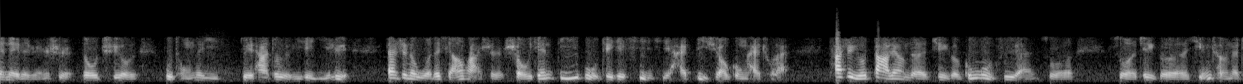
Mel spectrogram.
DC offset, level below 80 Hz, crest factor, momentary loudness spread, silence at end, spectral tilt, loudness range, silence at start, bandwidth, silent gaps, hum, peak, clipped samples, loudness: under 0.1%; -68 dBFS; 20 dB; 10 LU; 0 s; -2 dB/octave; 3 LU; 0 s; 6.6 kHz; none; none; 0 dBFS; under 0.1%; -20 LUFS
